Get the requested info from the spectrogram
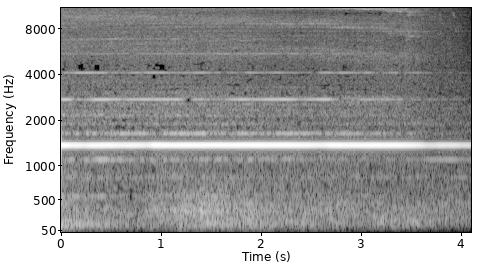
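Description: Concert flute holding one long, soft, high note with an almost pure tone, fading away near the end.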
